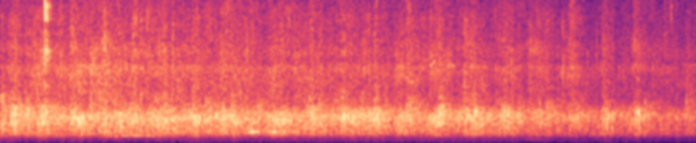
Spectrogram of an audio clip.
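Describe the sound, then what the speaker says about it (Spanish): Audience at a church congress applauding steadily, a dense wash of clapping hands that holds at an even level for several seconds before easing slightly toward the end. "Un aplauso, Señor"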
